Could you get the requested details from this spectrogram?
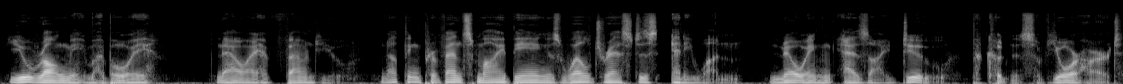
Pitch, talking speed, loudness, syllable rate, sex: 85 Hz, 155 wpm, -21 LUFS, 3.9 syllables/s, male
